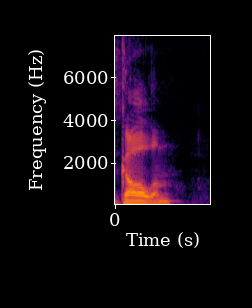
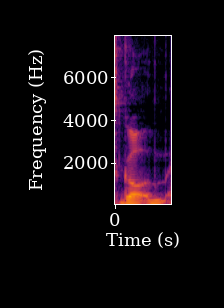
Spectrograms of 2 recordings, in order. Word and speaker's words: golem: It's when I was a kid, I always pronounced it in my head as Golem. – Oh, okay. – But it's Golem.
